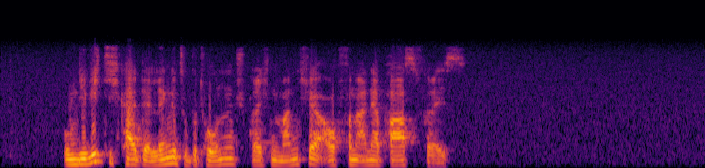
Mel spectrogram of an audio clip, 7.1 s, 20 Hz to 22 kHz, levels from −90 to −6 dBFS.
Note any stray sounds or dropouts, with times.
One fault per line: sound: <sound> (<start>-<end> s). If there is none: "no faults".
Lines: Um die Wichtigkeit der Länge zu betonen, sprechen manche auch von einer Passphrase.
no faults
